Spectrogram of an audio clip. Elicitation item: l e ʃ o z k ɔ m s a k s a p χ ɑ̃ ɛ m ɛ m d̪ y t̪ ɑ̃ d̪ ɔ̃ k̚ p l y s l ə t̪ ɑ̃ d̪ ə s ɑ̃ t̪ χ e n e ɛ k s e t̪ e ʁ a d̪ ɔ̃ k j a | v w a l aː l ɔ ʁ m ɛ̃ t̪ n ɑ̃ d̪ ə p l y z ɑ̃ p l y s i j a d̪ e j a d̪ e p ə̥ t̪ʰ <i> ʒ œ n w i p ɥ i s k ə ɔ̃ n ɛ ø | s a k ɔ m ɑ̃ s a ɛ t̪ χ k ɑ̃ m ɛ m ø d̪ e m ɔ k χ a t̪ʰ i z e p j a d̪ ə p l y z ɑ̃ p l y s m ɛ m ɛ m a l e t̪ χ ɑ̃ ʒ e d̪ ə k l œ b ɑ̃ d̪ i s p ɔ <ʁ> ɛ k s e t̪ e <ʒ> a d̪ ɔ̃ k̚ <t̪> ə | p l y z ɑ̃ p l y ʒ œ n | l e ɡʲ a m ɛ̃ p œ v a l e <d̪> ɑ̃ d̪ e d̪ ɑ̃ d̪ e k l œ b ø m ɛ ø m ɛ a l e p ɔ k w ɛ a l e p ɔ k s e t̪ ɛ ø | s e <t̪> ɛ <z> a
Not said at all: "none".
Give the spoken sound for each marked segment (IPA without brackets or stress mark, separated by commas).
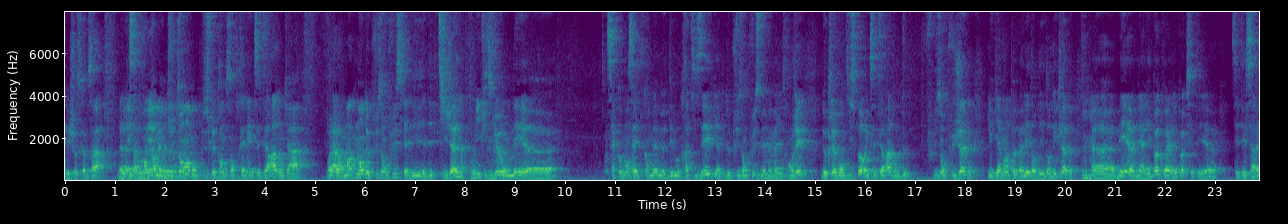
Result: i, ʁ, ʁ, d̪, d̪, t̪, s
